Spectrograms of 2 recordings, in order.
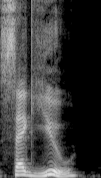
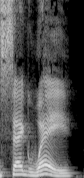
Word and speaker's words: segue: Segue, which was pronounced seg-you, and segue, pronounced segue.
